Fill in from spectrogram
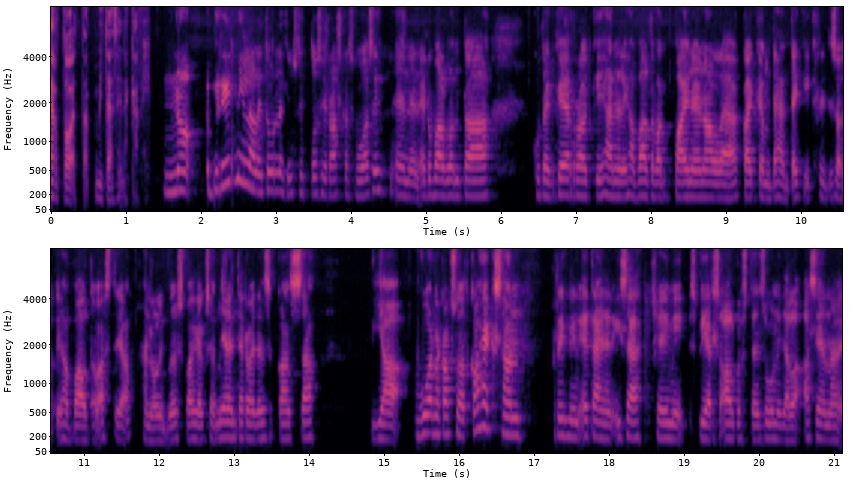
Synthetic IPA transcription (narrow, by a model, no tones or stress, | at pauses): ert̪oːḛt̪ːæ̰mit̪ensḭːnækæʋi̥ | nobrit̪nilːæolit̪unːet̪ust̪it̪t̪o̞sirɑskɑsʋuosienːenʔḛduʋɑlʋont̪ɑː | kut̪eŋkerːoit̪̚kiːɦænoliɦɑʋʋɑlt̪ɑʋɑnt̪pɑineːnɑlːɑjɑkɑikːeɑmit̪æhænt̪ekikrit̪iso̞it̪ihɑʋʋɑlt̪ɑʋɑ̰st̪ijɑhænolimyøsʋɑjkeuksiɑmielent̪erʋeyt̪ensɑkkɑnsːɑ | jɑʋuonːɑkɑkst̪uhɑt̪kɑɦe̞ksɑn | b̥rit̪ninʔet̪æinenʔisæt͡ʃeimispiersɑ̰lkosi̥t̪ːensuːnːit̪elːɑ̰ʔɑsiɑnɑ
